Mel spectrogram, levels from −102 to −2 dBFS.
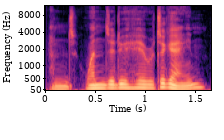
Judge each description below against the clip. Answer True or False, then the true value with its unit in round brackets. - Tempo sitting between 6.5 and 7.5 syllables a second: False (5.4 syllables/s)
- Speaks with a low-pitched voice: True (125 Hz)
